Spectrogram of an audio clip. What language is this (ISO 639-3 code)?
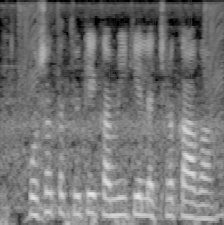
bho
